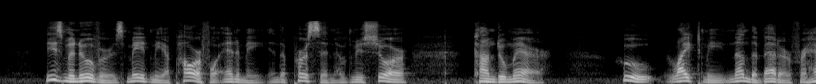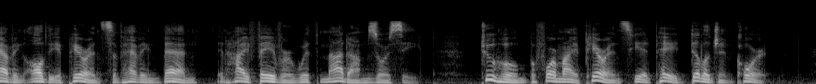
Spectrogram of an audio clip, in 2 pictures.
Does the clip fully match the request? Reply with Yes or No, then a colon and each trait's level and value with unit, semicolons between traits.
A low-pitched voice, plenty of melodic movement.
Yes: low, 110 Hz; wide, 6.9 semitones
